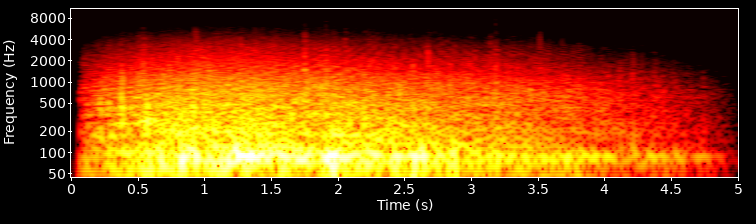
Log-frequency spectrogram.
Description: Gate Chamber Earth; ninjago

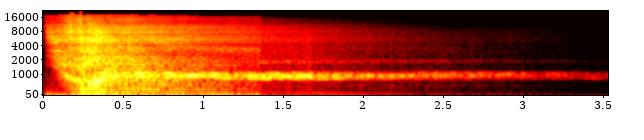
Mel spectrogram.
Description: Crane Pose

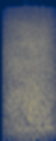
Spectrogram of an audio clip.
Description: Text Outgoing; aronwk collection; ndaudio

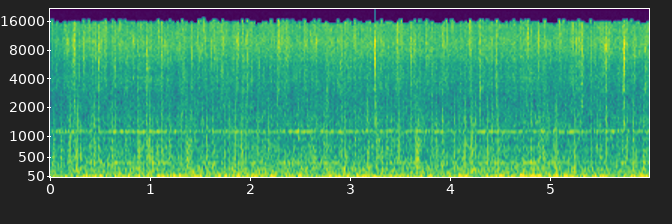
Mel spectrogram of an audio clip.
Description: Lantern Fire; Ninjago

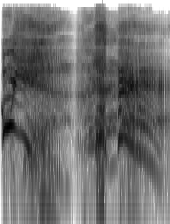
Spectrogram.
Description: flex; emotes

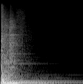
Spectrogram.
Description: box fall; weapons; aronwk collection; ndaudio

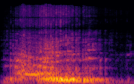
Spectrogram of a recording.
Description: Pet Lion Roar; creatures pets

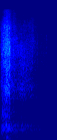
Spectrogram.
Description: Foot Grass Walk, footsteps

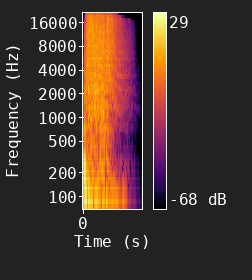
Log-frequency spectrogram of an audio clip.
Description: Barrier Shock, ambience spaceship

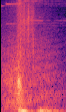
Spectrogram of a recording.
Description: Summary Whoosh; aronwk collection; ndaudio

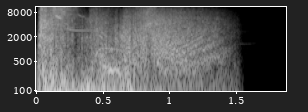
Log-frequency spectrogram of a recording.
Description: boost, vehicles; aronwk collection; ndaudio

